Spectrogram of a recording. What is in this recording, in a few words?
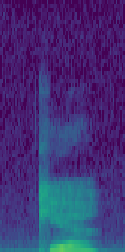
"tian1", chinese pinyin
